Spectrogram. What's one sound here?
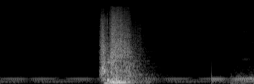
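A small creature falls flat onto the floor with a thud.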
